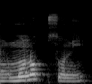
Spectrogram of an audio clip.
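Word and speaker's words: monopsony: होता है single पसोनी P Soni P यहां पर साइलेंट होता है ठीक है मोनो मोनो Soni मोनो Soni ऐसे पढ़ मोनोपसोनी ऐसे यहां पर लिखते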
